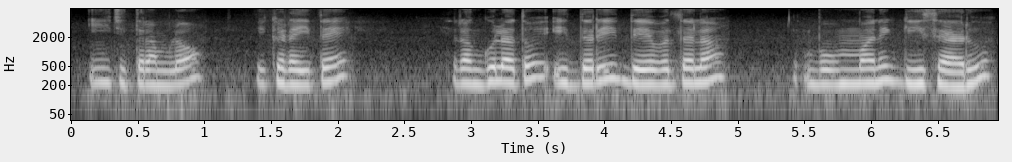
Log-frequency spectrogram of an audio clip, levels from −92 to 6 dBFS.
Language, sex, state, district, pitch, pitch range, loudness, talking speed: Telugu, female, Telangana, Hyderabad, 225 Hz, 215-240 Hz, -15 LUFS, 70 wpm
